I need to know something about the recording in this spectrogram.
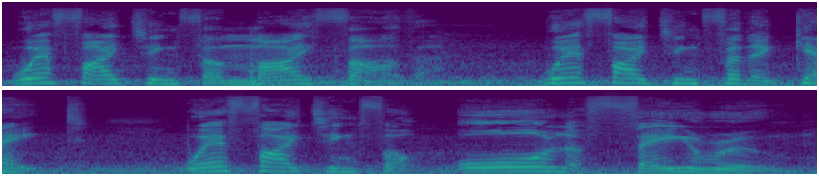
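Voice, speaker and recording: An actor playing a noble, resolute young hero who speaks in an earnest, rousing way. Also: male voice, sits high, unhurried, noisy background. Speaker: game companion. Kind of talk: video game dialogue.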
